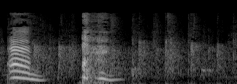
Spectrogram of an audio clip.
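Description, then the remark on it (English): An audience claps and cheers at the speaker's news that she will soon be a mom: a couple of high, falling whoops ring out over a steady patter of applause that gradually tapers off. “Y'all can clap about that.”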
